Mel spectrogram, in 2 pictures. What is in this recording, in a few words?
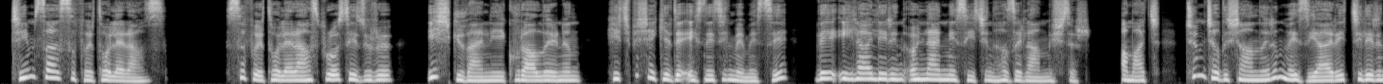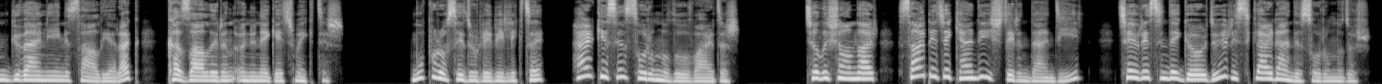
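Turkish, female; Cimsa Sifir Tolerans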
